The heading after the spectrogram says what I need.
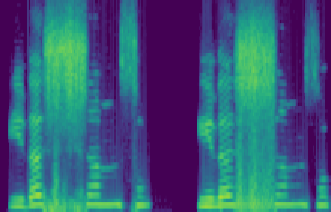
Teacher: الف اور لام دونوں کو بھی چھوڑ دیتے حروف شمسی کے قاعدے میں · اذا الشمس تھا، لیکن چونکہ شین جو ہے حروف شمسی میں سے ہے، حروف شمسی سے پہلے اگر الف لام آئے گا تو وہاں پر ہم الف اور لام کو نہیں پڑھیں گے بلکہ بعد والے حرف سے ملا کر پڑھیں گے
